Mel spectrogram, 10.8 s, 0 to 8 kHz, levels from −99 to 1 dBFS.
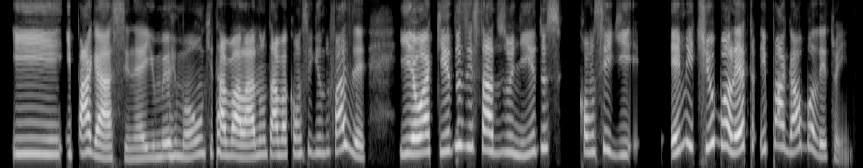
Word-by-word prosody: e 275 Hz, -1 st, -1 dB
e 270 Hz, -, -7 dB
pagasse, 225 Hz, -10 st, +3 dB
né, 185 Hz, +1 st, -5 dB
e 205 Hz, -, -10 dB
o -, -, -11 dB
meu 225 Hz, +2 st, -3 dB
irmão 230 Hz, +2 st, -6 dB
que 290 Hz, -, -16 dB
estava 245 Hz, -5 st, +3 dB
lá 215 Hz, +1 st, +4 dB
não 255 Hz, +2 st, -8 dB
estava 255 Hz, -1 st, 0 dB
conseguindo 285 Hz, +2 st, -12 dB
fazer. 315 Hz, -, -2 dB, 0.4 s
E 275 Hz, +1 st, -2 dB
eu 275 Hz, 0 st, +8 dB
aqui 305 Hz, +1 st, +3 dB
dos 415 Hz, +3 st, 0 dB
Estados 330 Hz, -7 st, +1 dB
Unidos 300 Hz, -, -7 dB, 0.2 s
consegui 300 Hz, -4 st, -6 dB, 0.5 s
emitir 390 Hz, -, 0 dB
o 465 Hz, -, +3 dB
boleto 370 Hz, -3 st, +5 dB
e 350 Hz, -, -7 dB
pagar 380 Hz, -5 st, -1 dB
o 385 Hz, -, -13 dB
boleto 390 Hz, +3 st, -5 dB
ainda. -, -, -19 dB
280 Hz, 165 wpm, -23 LUFS, 250-330 Hz, 0.5 s, eu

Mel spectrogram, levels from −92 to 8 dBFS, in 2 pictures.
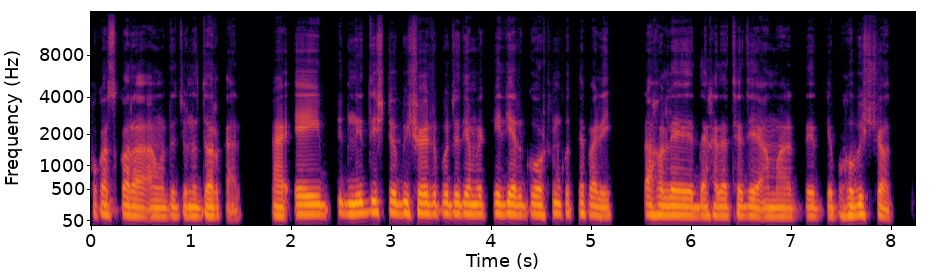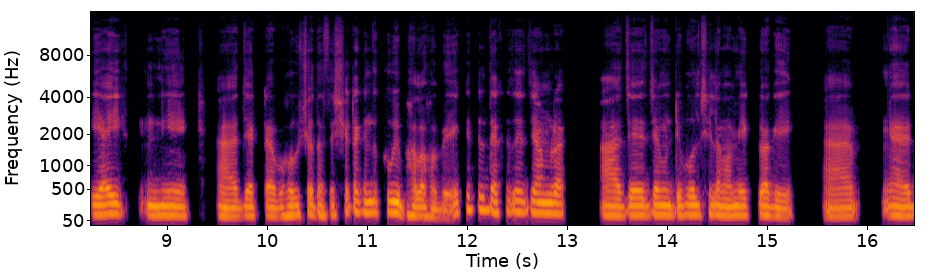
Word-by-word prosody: Focus 130 Hz, -4 st, -2 dB
করা 115 Hz, -3 st, +2 dB
আমাদের 105 Hz, +1 st, -1 dB
জন্য 110 Hz, 0 st, +1 dB
দরকার। 105 Hz, -7 st, -1 dB, 0.4 s
হ্যাঁ 110 Hz, -1 st, +2 dB, 0.2 s
এই 130 Hz, -, +6 dB, 0.4 s
নির্দিষ্ট 145 Hz, +1 st, +1 dB, 0.2 s
বিষয়ের 135 Hz, 0 st, +3 dB
উপর 140 Hz, 0 st, 0 dB
যদি 135 Hz, 0 st, +2 dB
আমরা 130 Hz, -1 st, +2 dB
কেরিয়ার 130 Hz, -2 st, +3 dB
গঠন 125 Hz, +2 st, +1 dB
করতে 135 Hz, 0 st, -3 dB
পারি, 110 Hz, -3 st, +1 dB, 0.4 s
তাহলে 120 Hz, -1 st, +3 dB, 0.3 s
দেখা 110 Hz, 0 st, -1 dB
যাচ্ছে 110 Hz, +1 st, -2 dB
যে -, -, +3 dB
আমাদের 105 Hz, +1 st, -2 dB
যে 110 Hz, -, -1 dB
ভবিষ্যৎ, 115 Hz, -4 st, +1 dB, 0.3 s
AI 125 Hz, +1 st, +4 dB, 0.5 s
নিয়ে 115 Hz, -1 st, +3 dB, 0.4 s
আ -, -, +3 dB, 0.2 s
যে 115 Hz, -, -1 dB
একটা 110 Hz, 0 st, -5 dB, 0.2 s
ভবিষ্যৎ 120 Hz, +1 st, 0 dB
আছে, 115 Hz, +2 st, -5 dB
সেটা 155 Hz, -, -2 dB
কিন্তু 150 Hz, 0 st, +2 dB
খুবই 150 Hz, -1 st, +5 dB
ভালো 110 Hz, -1 st, +2 dB
হবে। 90 Hz, -3 st, -3 dB
এক্ষেত্রে 185 Hz, +5 st, -2 dB
দেখা 145 Hz, -1 st, -3 dB
যায় 155 Hz, -1 st, 0 dB
যে 155 Hz, -, +1 dB
আমরা 140 Hz, -1 st, +4 dB, 0.5 s
আ -, -, +1 dB, 0.2 s
যে, 120 Hz, -, +3 dB, 0.2 s
যেমনটি 120 Hz, -2 st, +2 dB
বলছিলাম 120 Hz, -1 st, +1 dB
আমি 115 Hz, -, +2 dB
একটু 115 Hz, -, -19 dB
আগে 110 Hz, -2 st, -1 dB, 0.5 s
আ -, -, -1 dB, 0.6 s
অ্যা 115 Hz, -1 st, +1 dB
120 Hz, 180 wpm, -20 LUFS, 110-135 Hz, 0.6 s, এই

